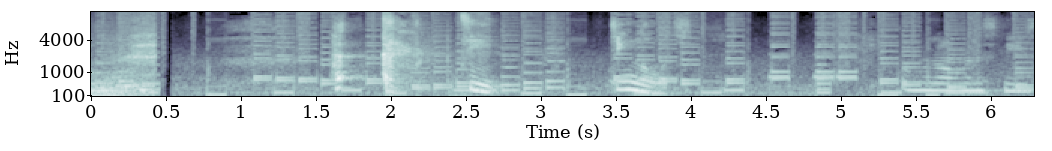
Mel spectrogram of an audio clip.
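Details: Sharp, explosive sneezes, most likely from adults, stand out over loud background music.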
